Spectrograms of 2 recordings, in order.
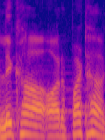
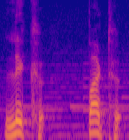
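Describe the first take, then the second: First: The final short a vowels are pronounced. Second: The final short a vowels are dropped. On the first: The speaker calls it right. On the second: The speaker calls it wrong.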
